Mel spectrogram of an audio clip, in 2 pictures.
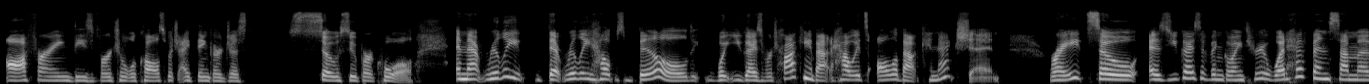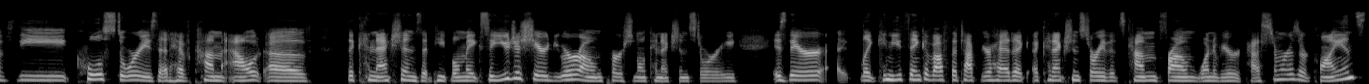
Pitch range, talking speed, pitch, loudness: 175-225 Hz, 200 wpm, 195 Hz, -25 LUFS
